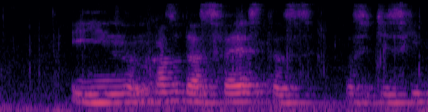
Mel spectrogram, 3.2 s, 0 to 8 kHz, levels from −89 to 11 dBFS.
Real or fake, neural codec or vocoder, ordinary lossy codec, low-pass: real; none; none; 7.2 kHz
